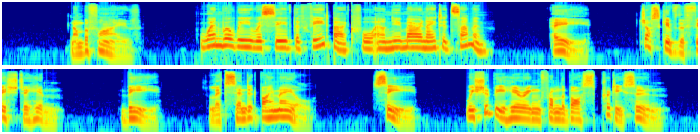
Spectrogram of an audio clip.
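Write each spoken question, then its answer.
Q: When will we receive the feedback for our new marinated salmon?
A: C: We should be hearing from the boss pretty soon.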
